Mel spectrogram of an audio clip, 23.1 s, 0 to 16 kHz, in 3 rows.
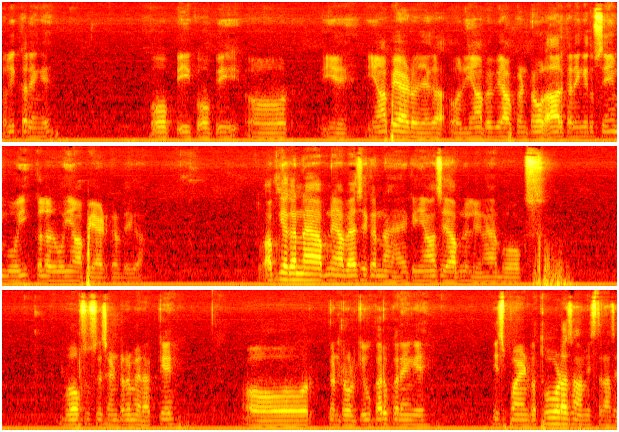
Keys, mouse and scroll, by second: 4.7 F3, 5.8 click, 7.0 ctrl+r, 8.6 click, 8.9 F2, 9.3-15.9 drag, 15.9 space, 16.3 shift+click, 16.5 c, 16.7 click, 19.5 ctrl+q, 19.8-23.0 drag.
